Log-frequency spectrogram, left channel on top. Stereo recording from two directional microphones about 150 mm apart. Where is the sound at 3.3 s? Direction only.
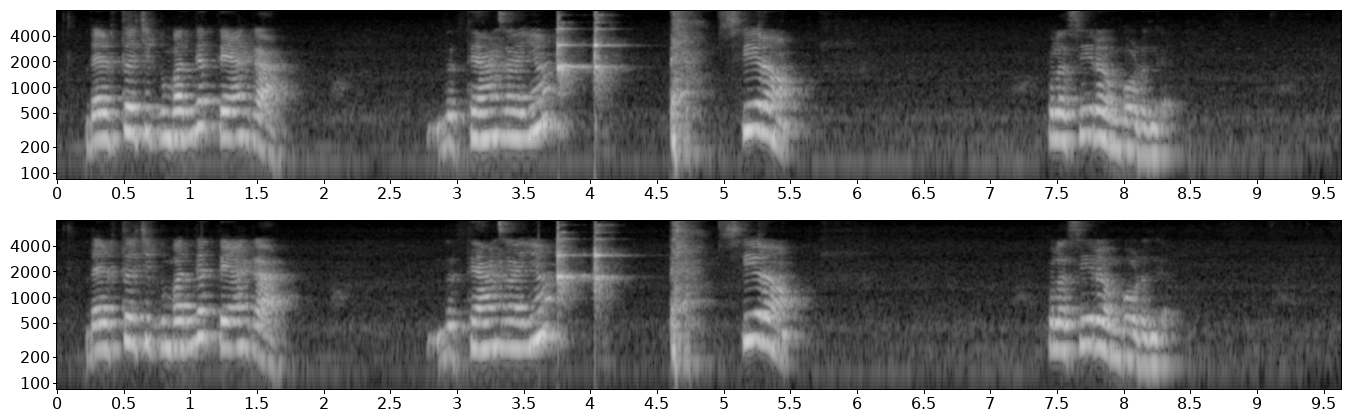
45° left (ahead or behind).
